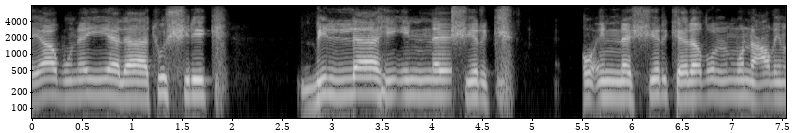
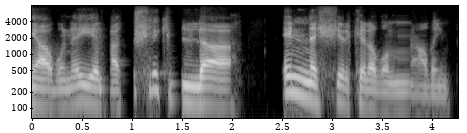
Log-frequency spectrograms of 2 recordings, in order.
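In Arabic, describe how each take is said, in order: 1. يأتي وقف قبل 'billah'، فيبدأ عبارة جديدة. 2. يتصل 'billah' بما قبله دون وقف. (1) "فيقف هكذا" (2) "الآية تحدثت عن لسان لقمان الحكيم"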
